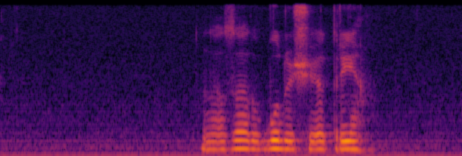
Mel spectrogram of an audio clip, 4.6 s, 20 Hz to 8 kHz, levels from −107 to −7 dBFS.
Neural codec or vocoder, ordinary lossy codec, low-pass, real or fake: none; none; 7.2 kHz; real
